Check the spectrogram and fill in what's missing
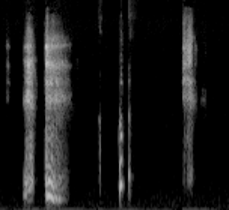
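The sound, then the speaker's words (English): Two strong coughs in quick succession, followed by a few short throat-clearing rasps and one last smaller cough, with brief silences between them. “I'm coughing up the arm here.”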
